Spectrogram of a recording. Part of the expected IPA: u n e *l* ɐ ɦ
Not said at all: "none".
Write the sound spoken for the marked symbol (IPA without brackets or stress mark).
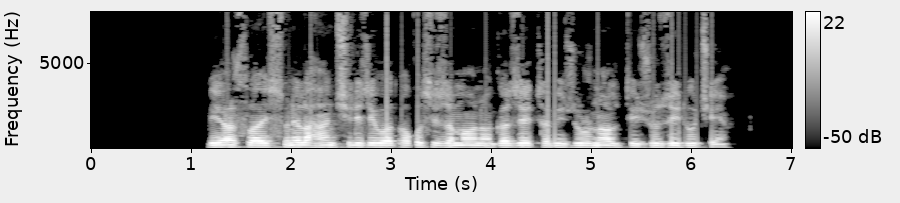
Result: l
